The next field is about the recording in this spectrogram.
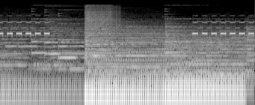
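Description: An electronic telephone ringing tone sounds while a call is being placed. Steady, loud repeating beeps give way to a harsher buzzing tone, with no voices.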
